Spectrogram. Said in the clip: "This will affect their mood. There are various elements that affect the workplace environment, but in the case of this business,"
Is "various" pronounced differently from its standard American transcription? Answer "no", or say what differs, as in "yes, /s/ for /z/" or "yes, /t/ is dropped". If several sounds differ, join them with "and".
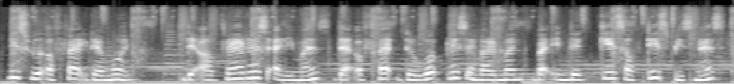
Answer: no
